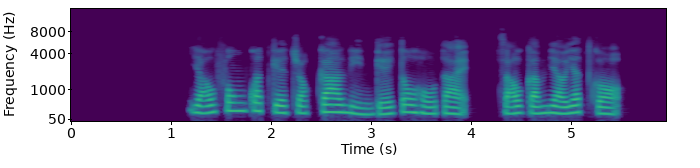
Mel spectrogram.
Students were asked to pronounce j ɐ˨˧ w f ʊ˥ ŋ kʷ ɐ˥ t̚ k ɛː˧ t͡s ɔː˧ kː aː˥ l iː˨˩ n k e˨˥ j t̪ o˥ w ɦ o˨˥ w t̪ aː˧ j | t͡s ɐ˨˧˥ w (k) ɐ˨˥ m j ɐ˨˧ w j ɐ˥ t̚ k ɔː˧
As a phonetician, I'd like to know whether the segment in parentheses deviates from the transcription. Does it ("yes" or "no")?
no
